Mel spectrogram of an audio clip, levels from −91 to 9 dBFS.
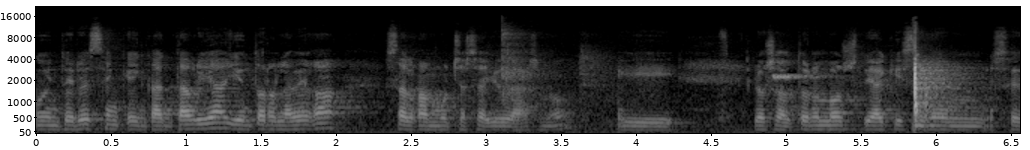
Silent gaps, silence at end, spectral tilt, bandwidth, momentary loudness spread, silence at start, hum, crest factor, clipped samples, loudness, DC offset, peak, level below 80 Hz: none; 0 s; -1.5 dB/octave; 16 kHz; 25 LU; 0 s; none; 38 dB; under 0.1%; -36 LUFS; under 0.1%; 0 dBFS; -74 dBFS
